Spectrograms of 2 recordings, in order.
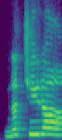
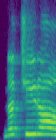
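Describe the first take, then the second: The two takes are said the same way.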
